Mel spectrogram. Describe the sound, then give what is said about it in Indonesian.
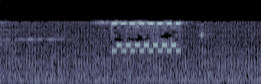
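A faint electronic mobile phone ringtone chirps briefly from a bedroom on the second floor, a short bright tone pattern over steady low background rumble, with no one talking. “Aku terus mencari suara handphone itu.”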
